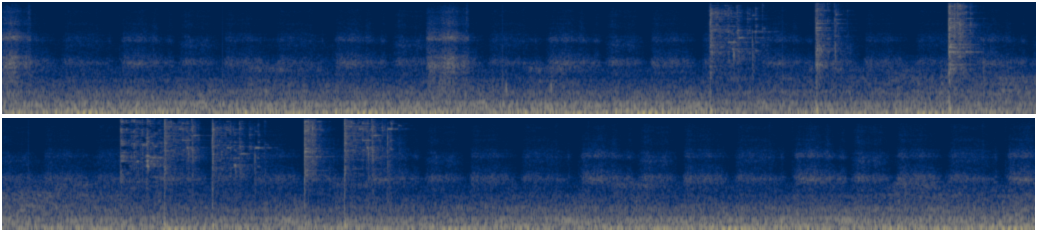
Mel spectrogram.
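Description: Glass shattering and shards clinking, in a run of sharp cracks between about nine and eighteen seconds in, over a steady low rumble.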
